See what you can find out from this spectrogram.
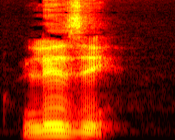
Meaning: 1. to wrong; to do wrong by (someone); to harm, to hurt 2. to lesion (to produce a lesion in)
- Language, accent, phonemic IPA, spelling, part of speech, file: French, France, /le.ze/, léser, verb, LL-Q150 (fra)-léser.wav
